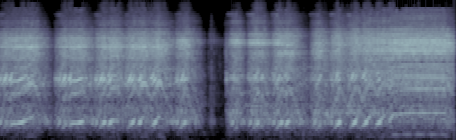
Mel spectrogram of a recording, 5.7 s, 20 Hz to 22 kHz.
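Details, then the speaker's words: Parkside Performance X20V Team cordless tool from a received lot, tested at start-up: it spins up with a string of short squeaky chirps rising in pitch on each start. Owner says an older-generation unit doesn't do this; abnormal start-up noise, cause unknown. "bon à tester mais il me semble pas que ça doit faire ça au démarrage"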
